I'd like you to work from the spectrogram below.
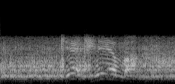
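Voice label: English attack position mood med; speech; War Thunder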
